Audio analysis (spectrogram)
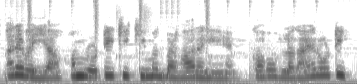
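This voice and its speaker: Man voicing a high-pitched poor tandoor baker. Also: normal speed, lightly acted. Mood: insistent. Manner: pleading, deferential, talks to himself. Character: poor, worried, humble male tandoor bread baker. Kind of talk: Urdu moral cartoon story acting. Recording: muffled lo-fi track with music behind.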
